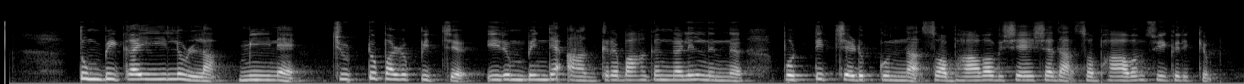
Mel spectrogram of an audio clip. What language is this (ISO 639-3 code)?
mal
